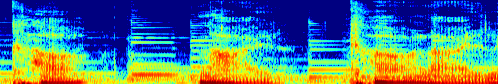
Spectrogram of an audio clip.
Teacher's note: In British English it's said as Carlyle. Stress on the first syllable, Carlyle. Carlyle.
